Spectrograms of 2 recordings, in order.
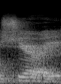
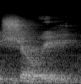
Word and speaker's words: Sheri: days of turn father called me sherry and my mother called me cherie so i kind of grew up not knowing which name was uh which pronunciation was the one to go with but actually i must have made a choice because most people call me sherry well i stumbled upon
